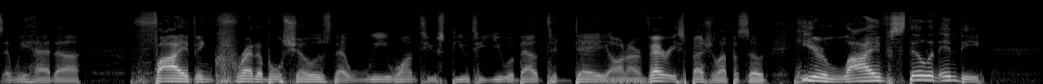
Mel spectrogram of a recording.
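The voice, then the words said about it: Hoarse, strained worn-out voice. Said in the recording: “Our voices are absolutely destroyed because we just got done with the collective weekend in Indianapolis... Me the worst”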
